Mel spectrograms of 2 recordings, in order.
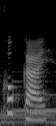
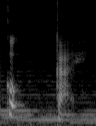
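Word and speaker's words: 国会: The double K indicates there is a pause between the first and second syllables, so instead of kokai, it's kokai.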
